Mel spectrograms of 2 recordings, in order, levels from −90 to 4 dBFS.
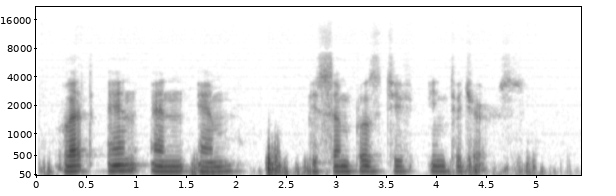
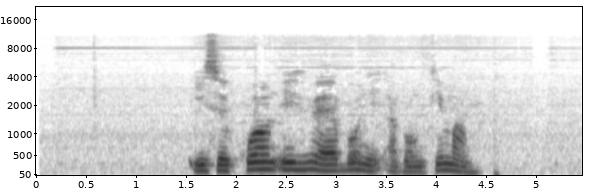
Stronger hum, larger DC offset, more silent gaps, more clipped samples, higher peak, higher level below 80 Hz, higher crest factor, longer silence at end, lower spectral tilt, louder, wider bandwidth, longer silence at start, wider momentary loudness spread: neither; neither; neither; neither; second, -8 dBFS vs -4 dBFS; about the same, -54 dBFS vs -56 dBFS; about the same, 24 dB vs 20 dB; second, 0.35 s vs 0.85 s; about the same, -8 dB/octave vs -7.5 dB/octave; second, -32 LUFS vs -21 LUFS; about the same, 12 kHz vs 11.5 kHz; second, 0.05 s vs 1.55 s; first, 17 LU vs 11 LU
